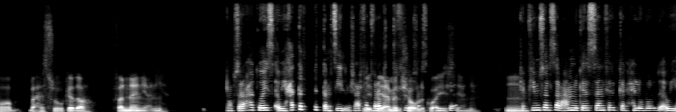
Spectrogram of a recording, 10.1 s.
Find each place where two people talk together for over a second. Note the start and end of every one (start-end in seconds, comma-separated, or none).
5.4-6.9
